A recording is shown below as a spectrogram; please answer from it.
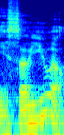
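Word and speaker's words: sol: The Latin word for sun is S-O-L, pronounced like S-O-U-L, soul.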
